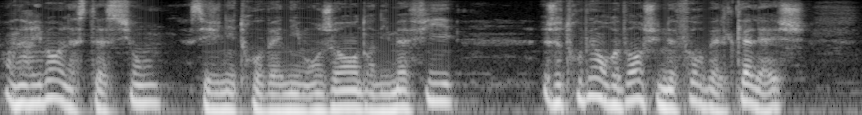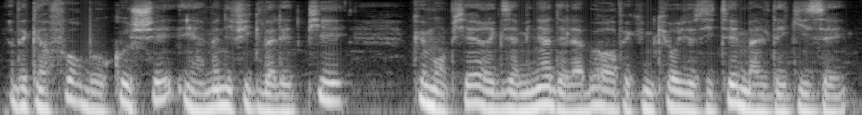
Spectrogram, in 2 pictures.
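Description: A man narrating a classic novel audiobook in a measured, expressive reading. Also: medium pitch, breathy edge.

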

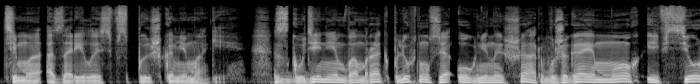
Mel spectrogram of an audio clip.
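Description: Deep-voiced guy reading an audiobook, steady, dry close sound. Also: no room sound. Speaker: audiobook narrator. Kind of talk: scripted first-person narration.

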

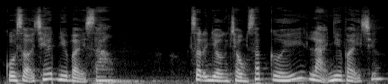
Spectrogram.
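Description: A woman's voice: fairly low pitch, animated, quick pace, dark tone, breathy edge. Woman reading as a cold, sneering jealous young woman. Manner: curt, sneering.

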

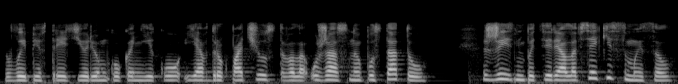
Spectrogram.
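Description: A woman narrating a first-person audiobook in a steady, plain storytelling manner, in a slightly muffled recording. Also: mid-range voice, moderate pace, soft background music.

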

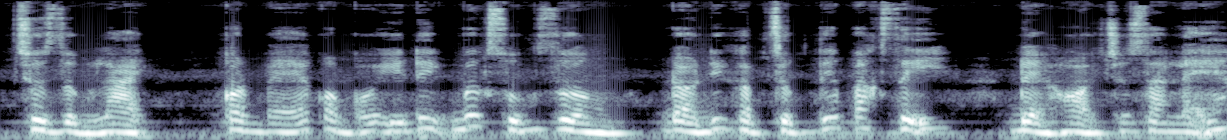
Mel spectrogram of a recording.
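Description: A woman narrating a first-person family story in a steady, earnest reading voice. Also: fairly low pitch, breathy edge.

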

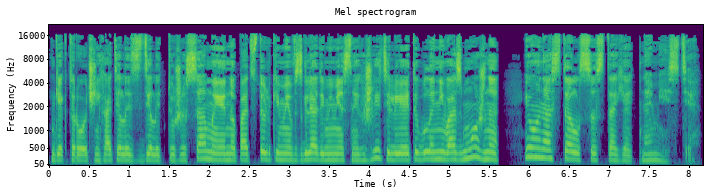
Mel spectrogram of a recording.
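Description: A woman narrating a fantasy audiobook in a steady, even storytelling voice. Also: lowish voice, fairly quick, few pauses, no echo, studio quality. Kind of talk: scripted narration.

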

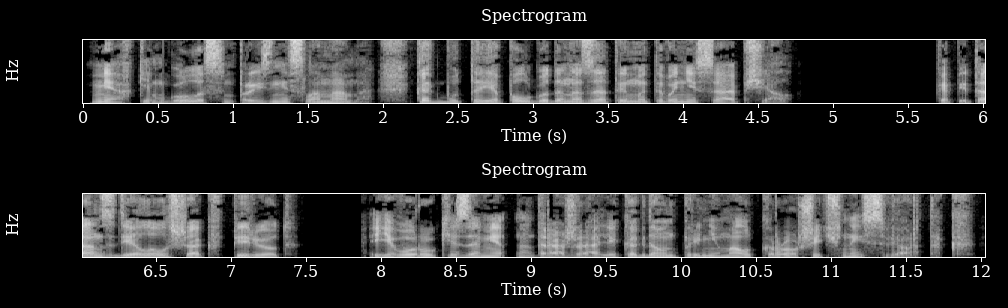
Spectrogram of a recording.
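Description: A man narrating a first-person audiobook in a lively, wry and expressive manner. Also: lowish voice, normal speed, no room sound, studio quality.

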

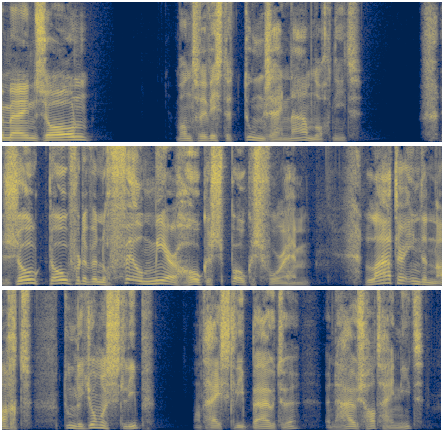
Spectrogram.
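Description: Male reader as a guilt-ridden middle-aged swindler, earnest confession, lively intonation, dry sound. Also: medium pitch, slightly rough, no echo. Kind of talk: audiobook character voice.

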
